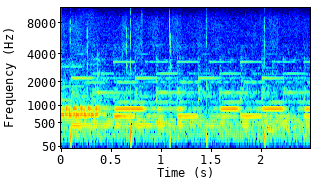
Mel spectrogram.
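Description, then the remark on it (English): A musical phone ringtone plays a steady, sustained electronic melody in the mid to high register, with regular soft percussive beats about every half second. Fairly quiet, with no talking over it. “Sorry about that, we had a phone ring. That's a cool ringtone, by the way.”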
